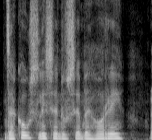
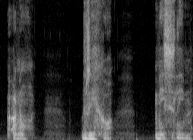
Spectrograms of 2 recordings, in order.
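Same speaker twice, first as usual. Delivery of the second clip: weak whisper; 6 dB quieter than usual. A narrator's reading. Wounded man answering weakly.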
